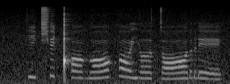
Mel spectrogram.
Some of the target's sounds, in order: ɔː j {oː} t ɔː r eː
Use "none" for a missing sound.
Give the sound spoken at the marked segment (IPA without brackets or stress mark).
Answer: ɤː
